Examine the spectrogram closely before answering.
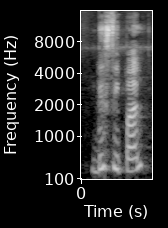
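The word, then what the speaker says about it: disciple: गया नेक्स्ट है आपका डिसिपल यानी ऋषिपाल दी आई एस दिस एस के बाद सी आया तो यहां पे साइलेंट है दिस एस आई से सी पी ल आई बिल भी बोलते हैं नेक्स्ट मसल्स मसल्स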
